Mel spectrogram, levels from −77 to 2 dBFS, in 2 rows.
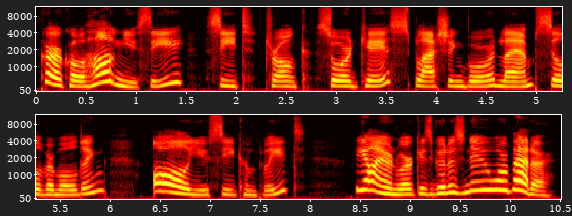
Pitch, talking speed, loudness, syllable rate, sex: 245 Hz, 145 wpm, -19 LUFS, 3.8 syllables/s, female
